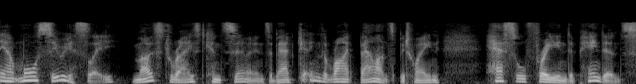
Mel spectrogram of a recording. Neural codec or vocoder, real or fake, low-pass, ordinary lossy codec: codec, 16 kHz in and 24 kHz out, 0.8 kbps, FocalCodec, streaming, 65536 codes; fake; 7.2 kHz; MP3, 32 kbps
